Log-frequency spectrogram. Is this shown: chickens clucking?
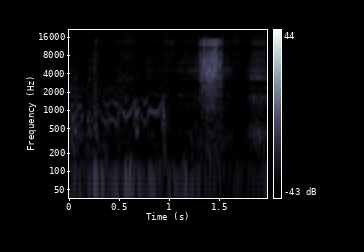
yes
